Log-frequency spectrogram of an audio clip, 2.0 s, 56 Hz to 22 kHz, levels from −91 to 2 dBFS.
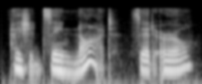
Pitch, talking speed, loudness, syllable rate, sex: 165 Hz, 180 wpm, -18 LUFS, 4.0 syllables/s, female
